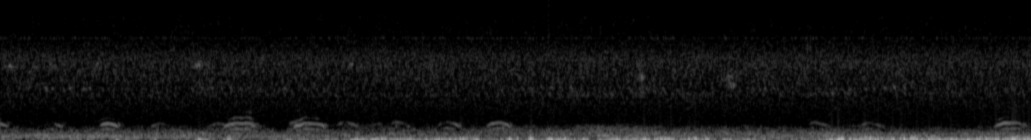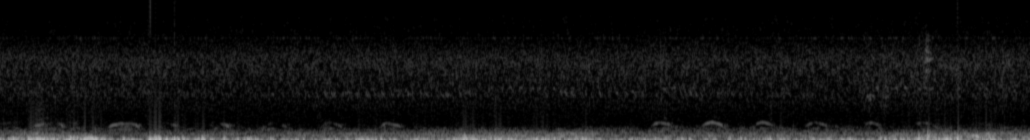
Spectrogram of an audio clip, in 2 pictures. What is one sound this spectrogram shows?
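Gusty wind rumbles across the microphone outdoors, growing stronger after a few seconds.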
